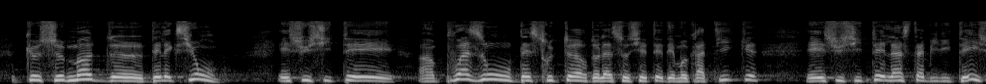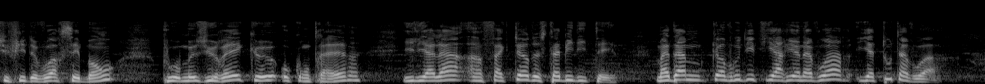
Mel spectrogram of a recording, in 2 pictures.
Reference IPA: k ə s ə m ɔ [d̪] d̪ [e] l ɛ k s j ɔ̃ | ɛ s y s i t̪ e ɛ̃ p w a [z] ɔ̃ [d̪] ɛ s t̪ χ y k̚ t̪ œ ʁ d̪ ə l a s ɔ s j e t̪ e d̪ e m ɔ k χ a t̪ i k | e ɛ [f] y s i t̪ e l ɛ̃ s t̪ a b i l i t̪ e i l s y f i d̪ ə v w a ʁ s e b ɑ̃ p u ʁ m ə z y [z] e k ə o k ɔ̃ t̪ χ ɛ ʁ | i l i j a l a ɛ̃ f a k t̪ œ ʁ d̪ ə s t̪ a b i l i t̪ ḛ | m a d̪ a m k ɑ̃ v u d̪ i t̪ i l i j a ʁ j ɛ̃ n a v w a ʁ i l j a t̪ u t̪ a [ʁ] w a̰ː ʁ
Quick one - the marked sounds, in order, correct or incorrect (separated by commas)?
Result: correct, correct, correct, correct, incorrect, incorrect, incorrect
